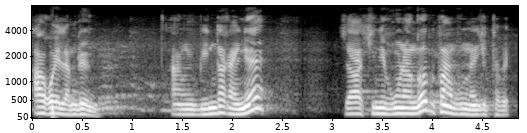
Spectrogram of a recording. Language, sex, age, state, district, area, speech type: Bodo, male, 45-60, Assam, Chirang, rural, spontaneous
